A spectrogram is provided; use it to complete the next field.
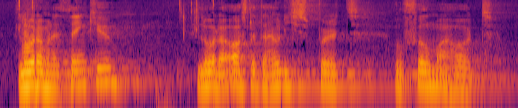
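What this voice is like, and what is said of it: Non-native English accent. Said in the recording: “English is my second language. Scottish is my third language. ... excuse my accent if you don't understand”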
